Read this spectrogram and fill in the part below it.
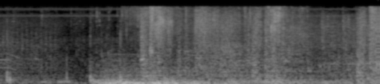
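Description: A loud blast bursts through a wall.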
